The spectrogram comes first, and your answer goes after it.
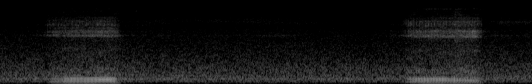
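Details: Mia the Boxer dog still snoring: two loud, rasping snores about three seconds apart, deep and buzzy with a breathy hiss, separated by a quiet pause.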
